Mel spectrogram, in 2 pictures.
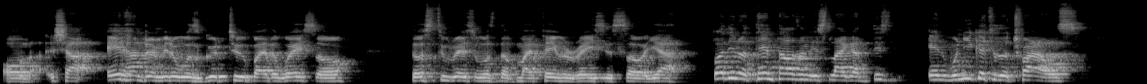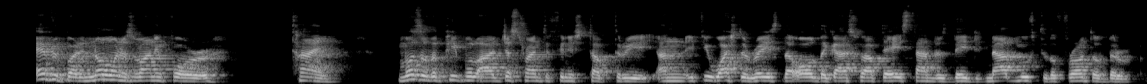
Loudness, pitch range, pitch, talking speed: -21 LUFS, 155-185 Hz, 170 Hz, 205 wpm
